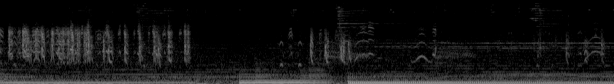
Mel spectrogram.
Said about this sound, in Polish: Nazwa kwiczoła pochodzi właśnie od jego dziwnego głosu, bo kwiczą, e, w pewnym sensie pokwikuje. Można powiedzieć, że ten głos rzeczywiście przypomina kwiczenie.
